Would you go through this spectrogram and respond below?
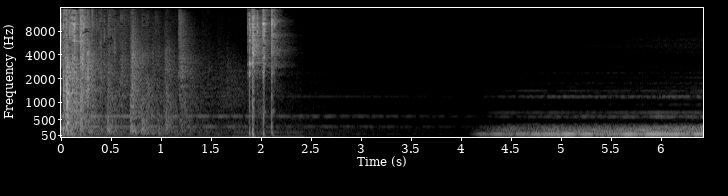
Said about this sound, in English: picks up the nutcracker, and cracks the last ice cube.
